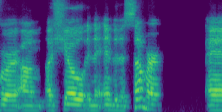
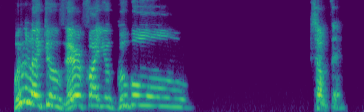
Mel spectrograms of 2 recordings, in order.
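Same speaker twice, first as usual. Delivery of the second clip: put-on Indian accent, pitched very high; 10 semitones higher than usual. Retelling what a phone caller says: imitating an indian accent. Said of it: "it's like an Indian accent".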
